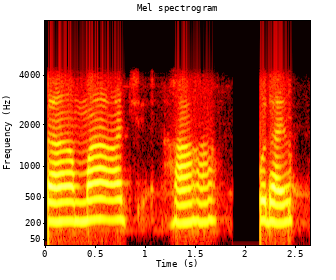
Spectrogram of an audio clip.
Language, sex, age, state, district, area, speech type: Sindhi, female, 30-45, Delhi, South Delhi, urban, conversation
